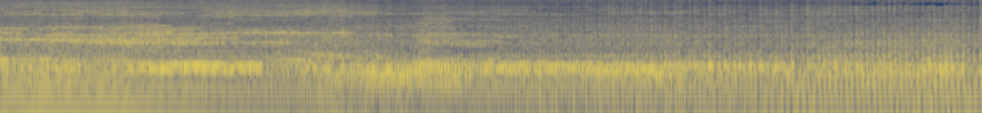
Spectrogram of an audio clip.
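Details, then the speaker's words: Curb-found Ryobi two-stroke leaf blower after new blower assembly: revs hard with buzzy rattle from loose muffler, pitch sags at full throttle; bogging, owner suspects carburetor needs adjustment. "Um, you know, it's bogging down a little bit at at full throttle. Probably need to adjust the carburetor a little bit."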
